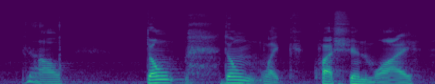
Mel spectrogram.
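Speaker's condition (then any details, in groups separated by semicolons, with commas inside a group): No condition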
